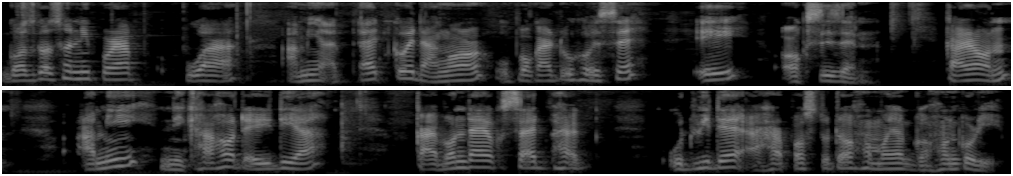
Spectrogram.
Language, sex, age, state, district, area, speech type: Assamese, male, 45-60, Assam, Charaideo, urban, spontaneous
